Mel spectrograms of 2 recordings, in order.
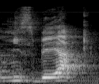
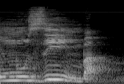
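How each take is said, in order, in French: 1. Il commence par 'mis' et se termine par 'beak'. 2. Il commence par 'mu' et se termine par 'zimba'. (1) "ce mot-là ne se prononçait pas Misbeak" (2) "Non, c'est Muzimba"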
